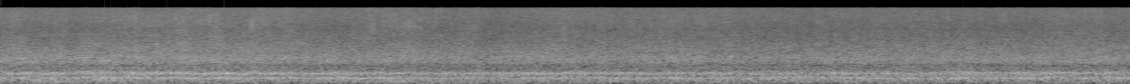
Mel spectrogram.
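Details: A honeybee swarm pouring out of its hive fills the air with a dense, steady drone, a low hum layered with a brighter buzzing band, unbroken and even in loudness throughout.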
